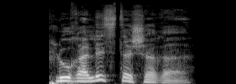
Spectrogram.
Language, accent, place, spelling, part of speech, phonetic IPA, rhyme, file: German, Germany, Berlin, pluralistischere, adjective, [pluʁaˈlɪstɪʃəʁə], -ɪstɪʃəʁə, De-pluralistischere.ogg
- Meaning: inflection of pluralistisch: 1. strong/mixed nominative/accusative feminine singular comparative degree 2. strong nominative/accusative plural comparative degree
